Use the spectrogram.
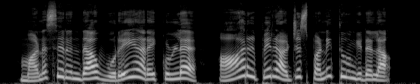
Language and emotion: Tamil, happy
